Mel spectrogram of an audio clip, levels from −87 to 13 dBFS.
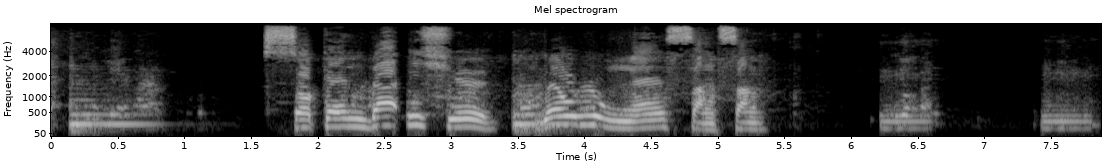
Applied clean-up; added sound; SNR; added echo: neural mask model RNNoise.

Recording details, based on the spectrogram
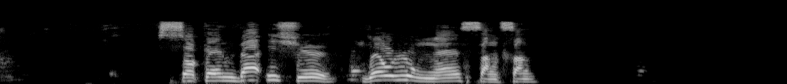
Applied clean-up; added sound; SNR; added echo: neural mask model Resemble Enhance denoiser.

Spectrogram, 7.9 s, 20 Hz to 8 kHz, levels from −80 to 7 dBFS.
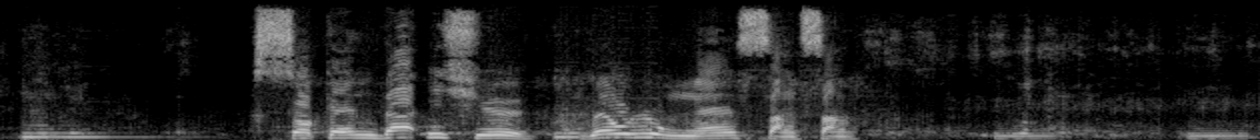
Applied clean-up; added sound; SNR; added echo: neural separator model SepFormer DNS4.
